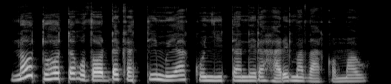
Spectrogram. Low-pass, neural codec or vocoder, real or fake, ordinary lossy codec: 19.8 kHz; none; real; none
